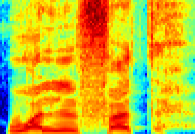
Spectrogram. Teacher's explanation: ہا کو ساکن بنا کر پڑھیں گے آیت کرنے کی صورت میں۔ والفتح، اس طرح سے سانس توڑنا ہے۔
